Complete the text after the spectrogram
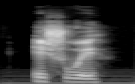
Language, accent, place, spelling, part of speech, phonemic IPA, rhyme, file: French, France, Lyon, échouer, verb, /e.ʃwe/, -we, LL-Q150 (fra)-échouer.wav
- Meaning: 1. to fail, fall through, miscarry 2. to end, wind up 3. to ground, run aground 4. to beach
